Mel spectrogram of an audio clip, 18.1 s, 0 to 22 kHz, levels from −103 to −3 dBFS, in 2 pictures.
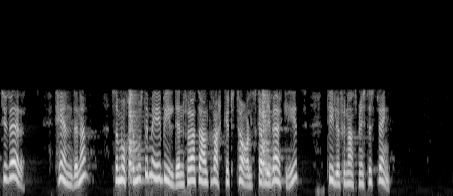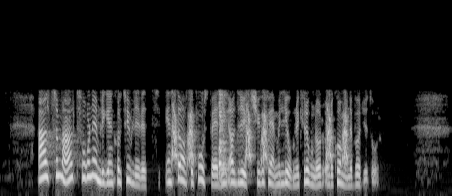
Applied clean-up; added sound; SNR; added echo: classical method spectral subtraction.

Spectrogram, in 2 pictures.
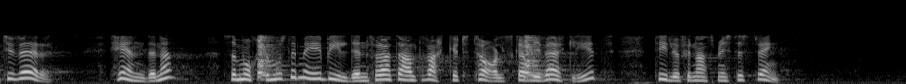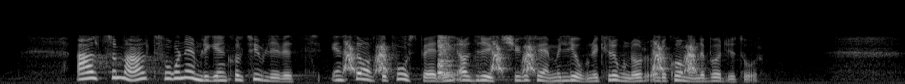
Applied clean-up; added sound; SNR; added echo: none; Bowed string instrument + Bark; 6 dB; none.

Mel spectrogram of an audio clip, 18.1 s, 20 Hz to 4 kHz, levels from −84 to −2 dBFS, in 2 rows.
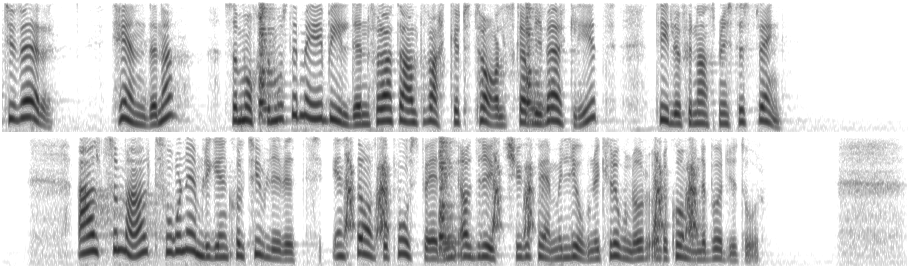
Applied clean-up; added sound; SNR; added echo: neural mask model RNNoise.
